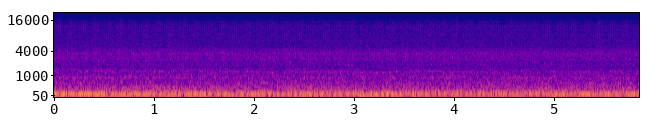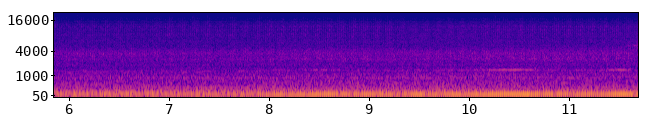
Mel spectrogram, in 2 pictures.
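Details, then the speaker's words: Triumph TR6 converted from carbs to Patton Machine TBI fuel injection, warm-up after start: high idle from IAC valve open 64 steps, now closing and RPM dropping; steady even low rumble, no misses or knocks; normal warm-up idle. "so the RPM is so high initially because of the iic valve it's still open now it started dropping"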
